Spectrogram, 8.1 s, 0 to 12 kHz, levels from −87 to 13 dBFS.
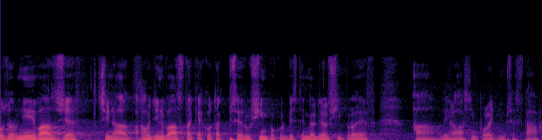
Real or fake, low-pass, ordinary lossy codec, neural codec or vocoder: real; 7.2 kHz; AAC, 64 kbps; none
